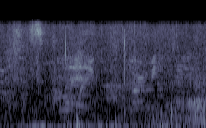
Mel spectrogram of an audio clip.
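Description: A few short clicks from a computer mouse and keyboard, the loudest a little under a second in.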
